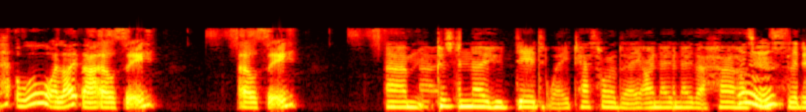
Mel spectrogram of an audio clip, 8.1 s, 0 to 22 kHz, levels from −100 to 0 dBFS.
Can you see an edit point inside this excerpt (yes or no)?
yes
